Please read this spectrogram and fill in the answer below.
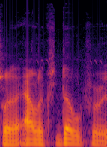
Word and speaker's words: Aleksdóttir: Yes, Aleksdóttir, if I'm not mistaken. Is that how you pronounce it?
